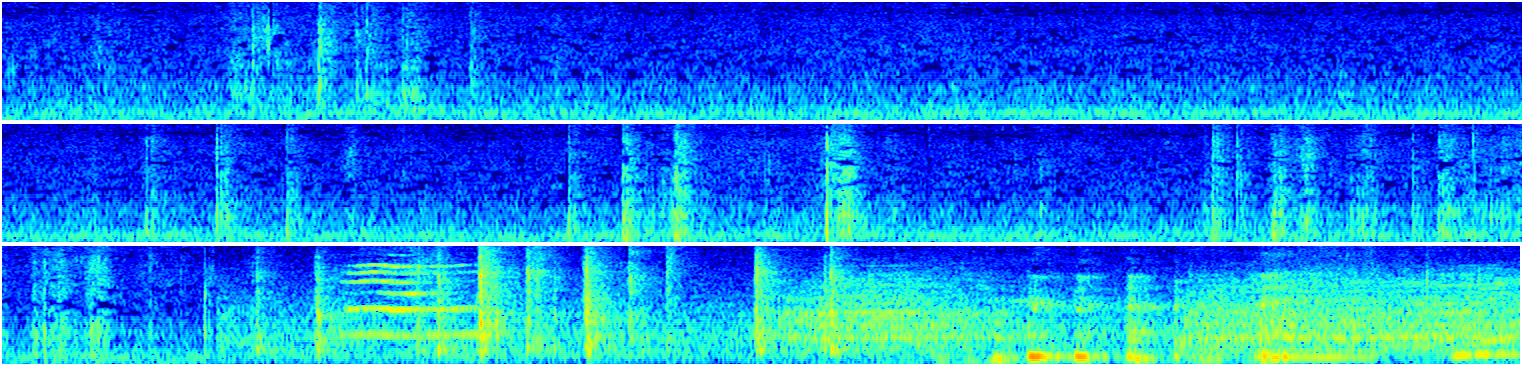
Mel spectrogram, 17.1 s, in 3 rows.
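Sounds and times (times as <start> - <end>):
cat meowing: 12.6 - 13.4.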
